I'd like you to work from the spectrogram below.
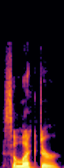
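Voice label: "selector", English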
